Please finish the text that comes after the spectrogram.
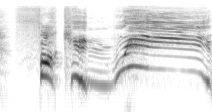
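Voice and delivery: very high, loud, stretched-out shriek; kids' cheer. Retold or imitated. Mimicking the schoolkids' cheer, very high slow shriek. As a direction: screech it like a bus full of hyped kids. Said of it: "for them all to go".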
